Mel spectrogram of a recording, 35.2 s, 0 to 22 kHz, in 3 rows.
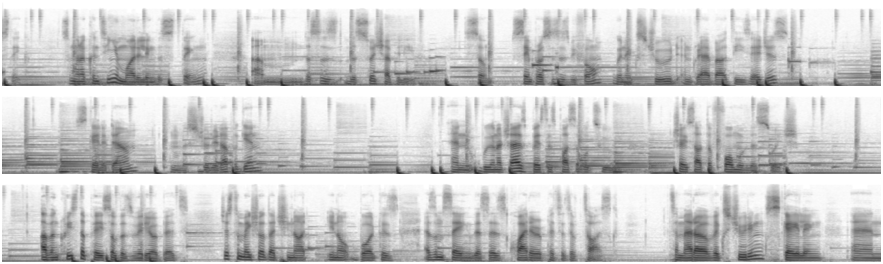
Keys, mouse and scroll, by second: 0.0 ctrl+middle click, 0.6 s, 2.8 Tab, 4.1 1, 5.7 click, 6.3 click, 9.1 g, 10.7 e, 11.4 s, 13.1 e, 17.7 ctrl+KP_Add, 18.4 s, 23.1 click, 23.7 e, 26.0-28.4 typing, 26.6 click, 29.8 s, 31.5 s, 32.1 e, 33.7 s.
